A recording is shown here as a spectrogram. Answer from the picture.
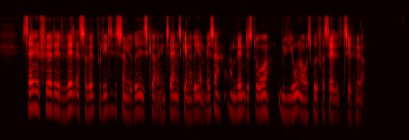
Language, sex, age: Danish, male, 40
